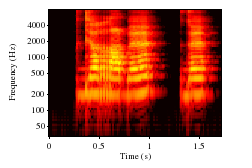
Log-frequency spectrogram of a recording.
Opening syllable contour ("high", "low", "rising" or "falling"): low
